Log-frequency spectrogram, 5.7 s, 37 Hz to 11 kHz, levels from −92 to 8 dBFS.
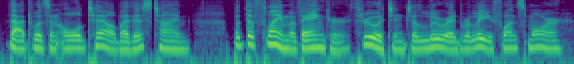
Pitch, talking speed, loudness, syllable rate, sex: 160 Hz, 210 wpm, -19 LUFS, 4.9 syllables/s, female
